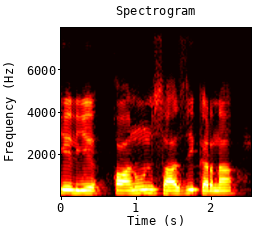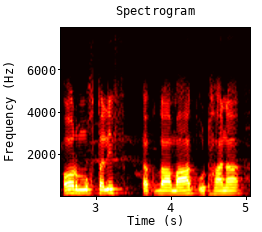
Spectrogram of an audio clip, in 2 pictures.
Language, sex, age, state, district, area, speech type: Urdu, male, 18-30, Bihar, Purnia, rural, spontaneous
